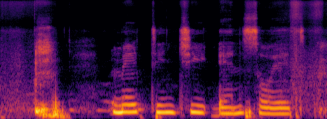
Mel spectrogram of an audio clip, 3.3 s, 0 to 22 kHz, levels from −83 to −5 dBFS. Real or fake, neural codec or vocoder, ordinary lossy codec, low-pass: fake; vocoder, 44.1 kHz, 128 mel bands, Pupu-Vocoder; none; none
